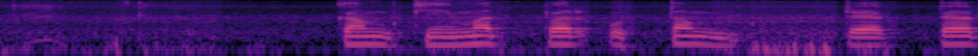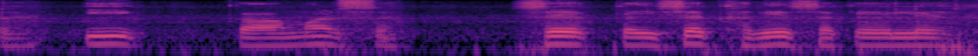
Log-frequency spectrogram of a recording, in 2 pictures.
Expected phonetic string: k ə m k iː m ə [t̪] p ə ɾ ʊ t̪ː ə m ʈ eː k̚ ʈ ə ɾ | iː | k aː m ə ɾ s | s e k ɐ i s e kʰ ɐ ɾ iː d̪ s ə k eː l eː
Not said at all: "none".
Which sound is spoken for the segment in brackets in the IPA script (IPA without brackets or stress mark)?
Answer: t̪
